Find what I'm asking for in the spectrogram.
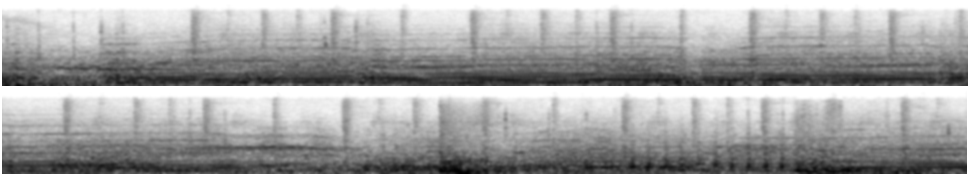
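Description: An Acura NSX race car engine in Gran Turismo Sport on a speedway and rallycross course, with a steady, loud engine drone that shifts pitch through gear changes, plus tire squeal and a scrape near the end.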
